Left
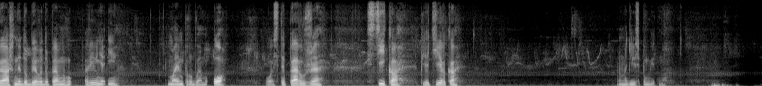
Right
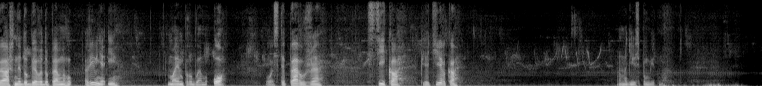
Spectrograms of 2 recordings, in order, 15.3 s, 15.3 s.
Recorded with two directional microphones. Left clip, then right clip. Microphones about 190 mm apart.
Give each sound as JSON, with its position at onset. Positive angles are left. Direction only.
{"t": 0.0, "sound": "speech", "side_deg": 15}
{"t": 3.2, "sound": "speech", "side_deg": 15}
{"t": 12.3, "sound": "speech", "side_deg": 10}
